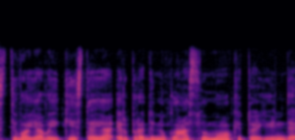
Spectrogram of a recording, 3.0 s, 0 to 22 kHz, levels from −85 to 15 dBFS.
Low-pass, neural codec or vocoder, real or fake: 14.4 kHz; none; real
